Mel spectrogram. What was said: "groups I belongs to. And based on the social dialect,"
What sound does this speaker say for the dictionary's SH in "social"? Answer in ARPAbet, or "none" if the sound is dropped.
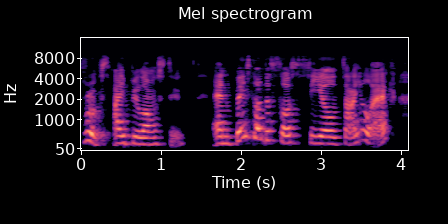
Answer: S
